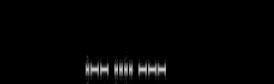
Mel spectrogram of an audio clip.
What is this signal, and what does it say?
Morse code, heard as a keyed tone, about 48 wpm, 700 Hz. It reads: WHO
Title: Top 100 Words 50wpm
